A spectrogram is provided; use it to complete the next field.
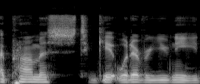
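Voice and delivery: ordinary delivery

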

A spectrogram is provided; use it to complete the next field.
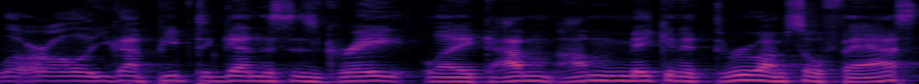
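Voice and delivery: slow, drawn-out, gloating, teasing tone. Retelling how you teased your companion for getting beeped at security, making fun of her. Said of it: "And I'm making fun of her".

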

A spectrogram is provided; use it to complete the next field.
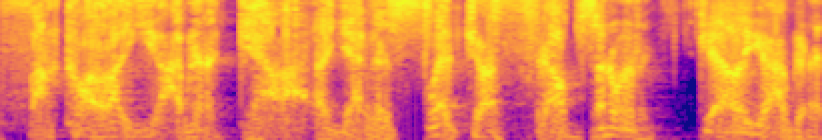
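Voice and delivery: little, gremlin-like creature voice. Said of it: "That sounds like a gremlin".

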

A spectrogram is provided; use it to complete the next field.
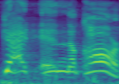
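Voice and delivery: shrill, high, stretched-out screaming. Laying on the horn in the driveway, the speaker retells screaming from the car. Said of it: "screaming in my car".

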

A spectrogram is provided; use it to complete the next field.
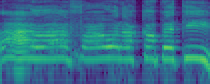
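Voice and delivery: shrill, very high, full-volume shouting. Speaker retells what a woman kept shouting at him: retelling a woman's shouting. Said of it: "she kept shouting".

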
